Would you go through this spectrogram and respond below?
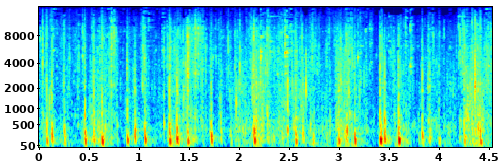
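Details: Fast horses galloping: rapid, uneven hoof thuds strike hard and overlap in quick succession, with sharp clattering impacts and a continuous rumbling undertone. No neighing or voices.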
